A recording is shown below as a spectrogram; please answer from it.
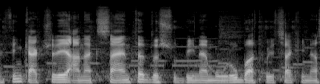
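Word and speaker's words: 眠る: I think actually unaccented should be nemuru, but we'll check in a second. So then also this will become unaccented. But let's check. Nemuru means to sleep. Yeah, unaccented.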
